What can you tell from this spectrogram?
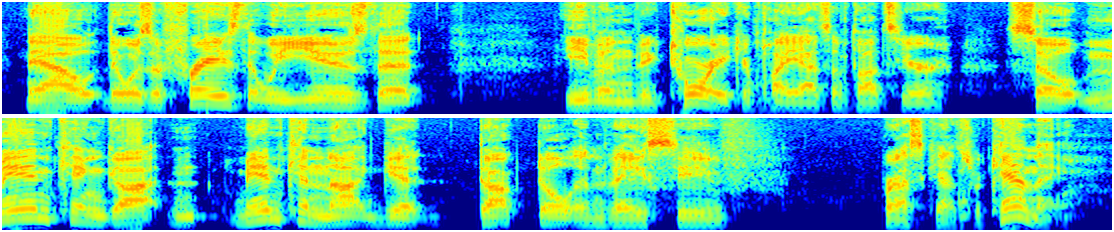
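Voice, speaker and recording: A man's fairly high pitch and bright, sharp tone, with ordinary pitch variation at a moderate pace. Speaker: radio host. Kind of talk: casual radio chat. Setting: radio studio.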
